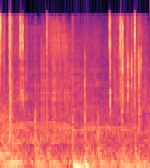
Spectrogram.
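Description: Loud percussion music: heavy drum beats, two close together about a second in, with sharp, bright clashes over a steady din.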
